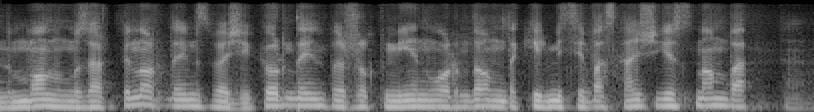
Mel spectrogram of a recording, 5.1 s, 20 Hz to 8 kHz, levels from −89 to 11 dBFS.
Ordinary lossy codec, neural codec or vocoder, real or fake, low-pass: none; codec, 16 kHz, about 1 kbps, DyCAST, with the encoder's durations; fake; 7.2 kHz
